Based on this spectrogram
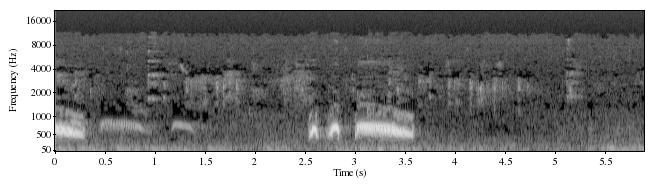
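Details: A few mellow coos from a wild dove with dark black plumage, then a quick double note and a long, falling coo, followed by near silence.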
